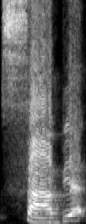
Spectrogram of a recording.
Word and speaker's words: sábia: Do mesmo modo, sábia e sabia.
